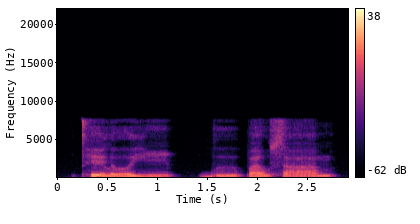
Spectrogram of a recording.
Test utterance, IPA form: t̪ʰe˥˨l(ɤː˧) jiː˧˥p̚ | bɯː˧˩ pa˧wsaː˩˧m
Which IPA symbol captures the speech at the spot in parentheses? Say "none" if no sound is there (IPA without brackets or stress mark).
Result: ɤː˧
